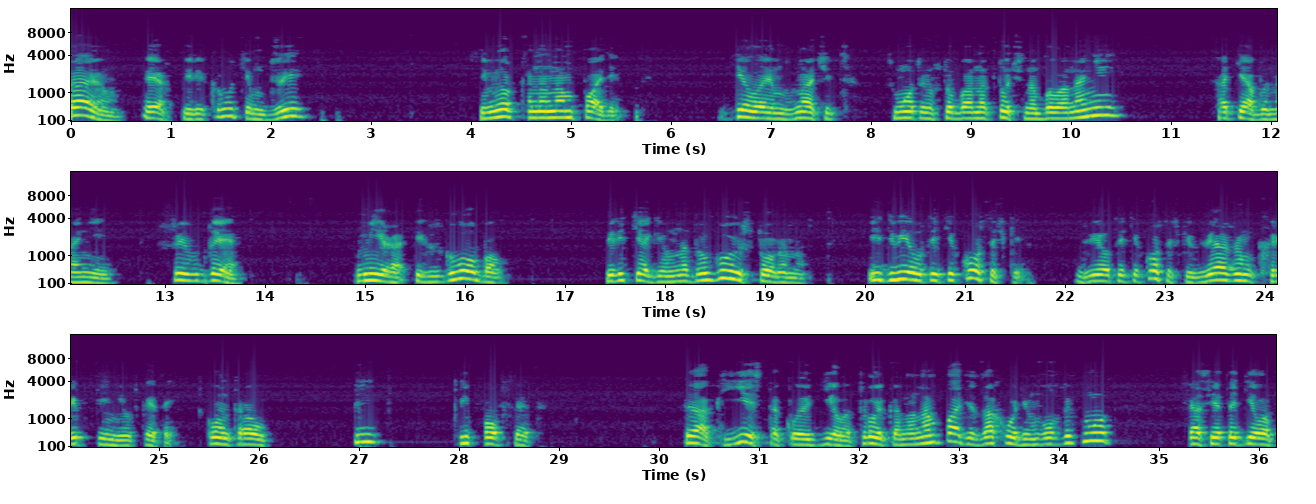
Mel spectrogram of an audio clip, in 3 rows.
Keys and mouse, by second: 1.1 r, 2.6 g, 4.6 KP_7, 8.5 shift+middle click, 10.0-11.5 drag, 13.4 shift+d, 14.4-16.0 right drag, 16.8-19.6 drag, 20.6 shift+click, 21.3-23.0 middle drag, 24.1 shift+click, 27.1 ctrl+p, 30.0 middle click, 31.4 KP_3, 33.4 click, 35.9-36.1 drag.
